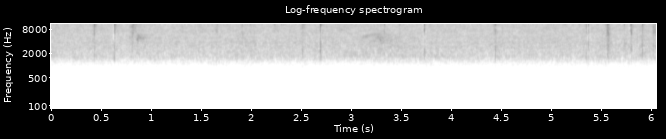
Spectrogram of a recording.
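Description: Light rain: a steady, quiet hiss with scattered sharp ticks of single drops, a few of them bunched close together near the end.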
